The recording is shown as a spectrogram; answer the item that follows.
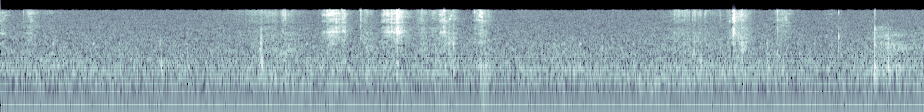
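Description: Scissors snip through a bundle of yarn loops gathered like a pom-pom while making puffy yarn flowers, a quick series of faint, close crisp cuts in two clusters with pauses between.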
